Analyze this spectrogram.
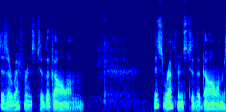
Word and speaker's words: golem: Golem and sits. Hebrew avoids Vader would be Satan. Writing vowels, hence GLM is pronounced golem.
